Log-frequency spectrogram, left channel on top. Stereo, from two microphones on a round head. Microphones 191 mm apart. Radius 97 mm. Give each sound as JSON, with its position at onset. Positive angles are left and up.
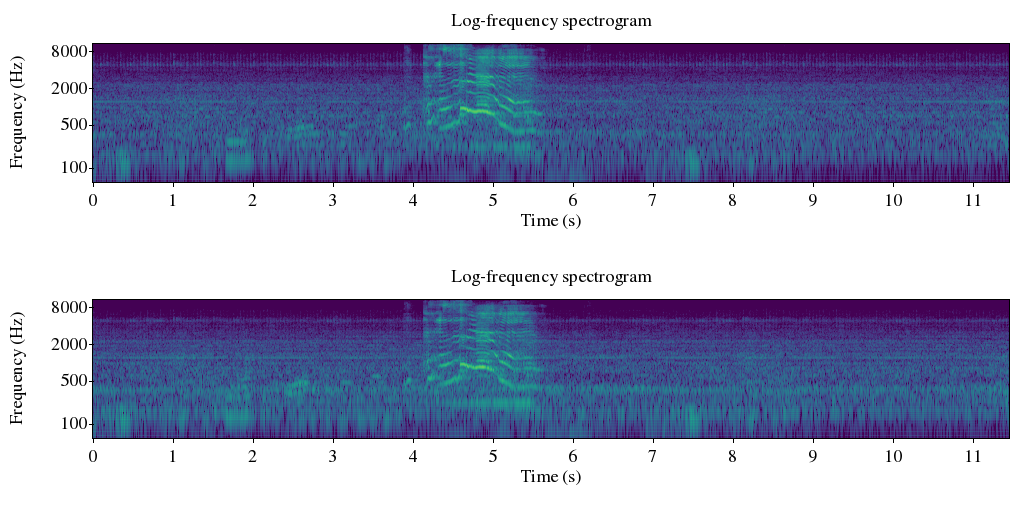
{"t": 0.0, "sound": "an engine running", "side_deg": 40, "distance_m": 8.0}
{"t": 1.6, "sound": "a man speaking", "side_deg": -30, "distance_m": 8.5}
{"t": 3.9, "sound": "a baby crying", "side_deg": 25, "distance_m": 1.5}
